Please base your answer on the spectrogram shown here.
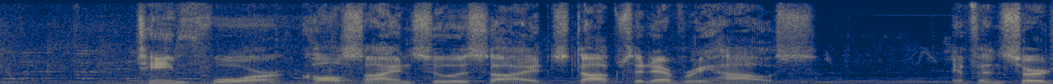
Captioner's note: voiceover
